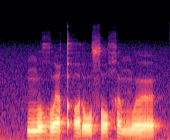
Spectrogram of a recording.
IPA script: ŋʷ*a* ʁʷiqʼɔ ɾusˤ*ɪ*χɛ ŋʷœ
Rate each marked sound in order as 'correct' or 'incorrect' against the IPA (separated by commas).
incorrect, incorrect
